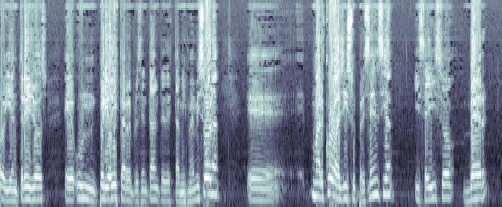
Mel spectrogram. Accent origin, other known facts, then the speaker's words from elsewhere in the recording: Uruguay; como uruguayos tan cristiano-ateos que somos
